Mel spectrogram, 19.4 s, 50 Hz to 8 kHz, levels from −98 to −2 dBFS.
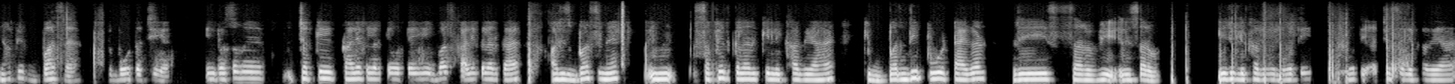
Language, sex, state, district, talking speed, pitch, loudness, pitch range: Hindi, male, Bihar, Supaul, 170 wpm, 160 Hz, -16 LUFS, 150-170 Hz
